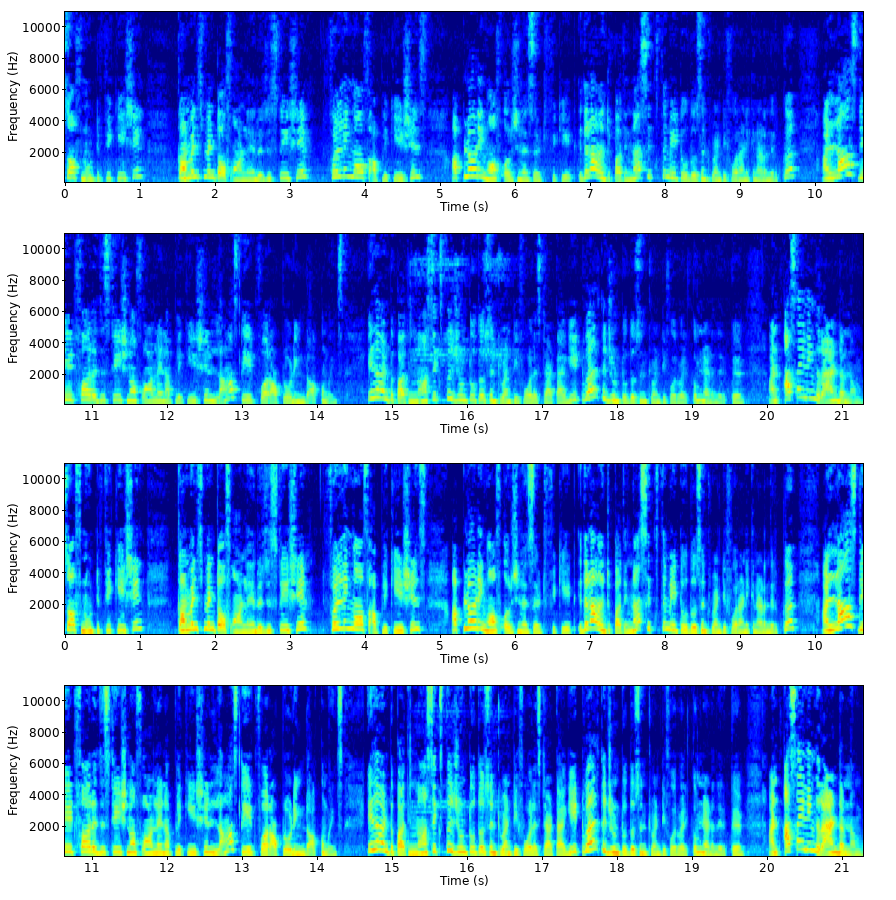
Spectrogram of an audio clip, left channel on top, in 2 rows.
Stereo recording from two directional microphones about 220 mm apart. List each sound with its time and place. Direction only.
0.0 s speech: 35° right (ahead or behind)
